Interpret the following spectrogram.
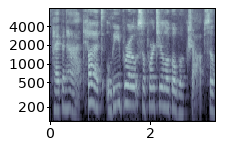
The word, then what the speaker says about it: Libro: I've been pronouncing it Libro. It's Libro. Like Libra, love a Libra.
